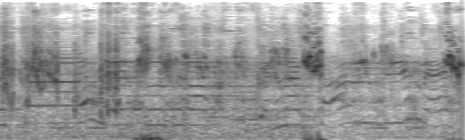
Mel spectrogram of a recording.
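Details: Happy budgie chirping: a busy jumble of warbled, chattering notes with short squeaky bursts and faint tonal whistles, some sharper chirps standing out near the end.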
